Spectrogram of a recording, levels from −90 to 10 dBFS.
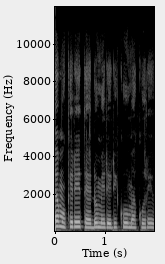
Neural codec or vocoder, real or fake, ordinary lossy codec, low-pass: none; real; none; 10.8 kHz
